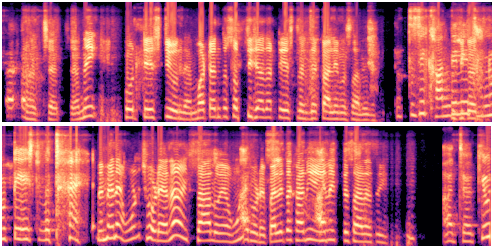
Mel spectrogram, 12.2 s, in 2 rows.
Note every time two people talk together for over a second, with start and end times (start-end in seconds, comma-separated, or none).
5.6-7.2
